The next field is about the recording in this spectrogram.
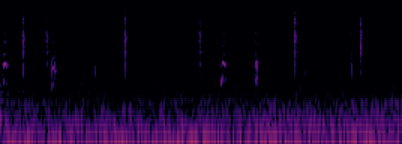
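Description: Faint clucking from a chicken in a video game, a few soft clucks scattered among frequent sharp keyboard and mouse clicks over a low background hum.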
